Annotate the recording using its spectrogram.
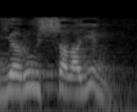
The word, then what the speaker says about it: Yerushalayim: Like in Hebrew, it's not pronounced as Jerusalem. It's called Yerushalayim. It's Y.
